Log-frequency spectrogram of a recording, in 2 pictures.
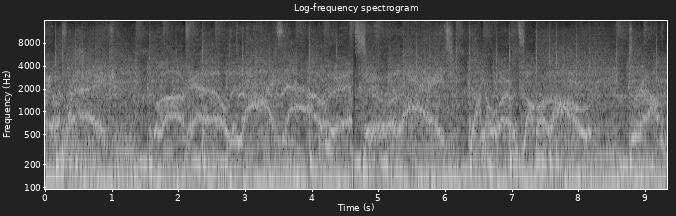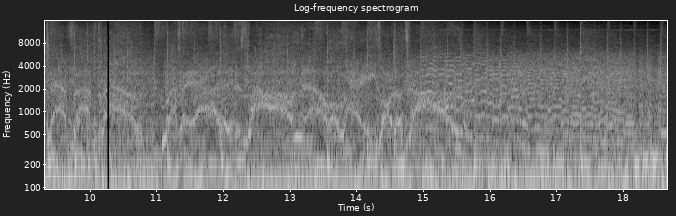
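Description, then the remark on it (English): A harsh, distorted metal-style scream, loud and sustained in repeated swooping bursts, over a dense, driving heavy music backing that continues throughout. “I like that you went with that metal scream.”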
